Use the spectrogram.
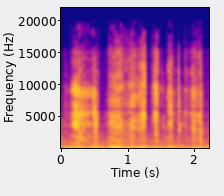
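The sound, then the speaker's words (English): A paper envelope is ripped open gently at an award reveal, giving faint, crackly tearing bursts spread across the moment, with one brief sharper snap near the end. “Delicate rip there.”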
